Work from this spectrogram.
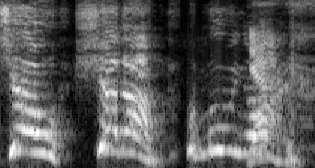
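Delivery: high, drawn-out, play-acted hollering. Retelling how Sparks yelled at the speaker: imitating Sparks yelling. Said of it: "yelling at me".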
